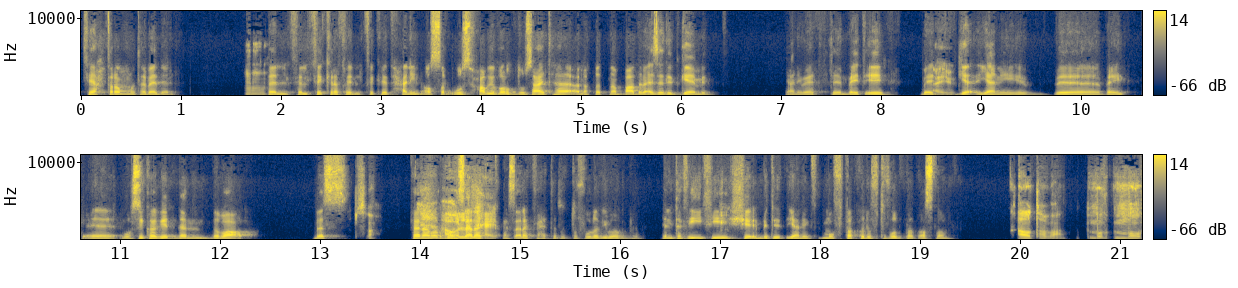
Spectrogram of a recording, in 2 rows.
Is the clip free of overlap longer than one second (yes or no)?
yes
